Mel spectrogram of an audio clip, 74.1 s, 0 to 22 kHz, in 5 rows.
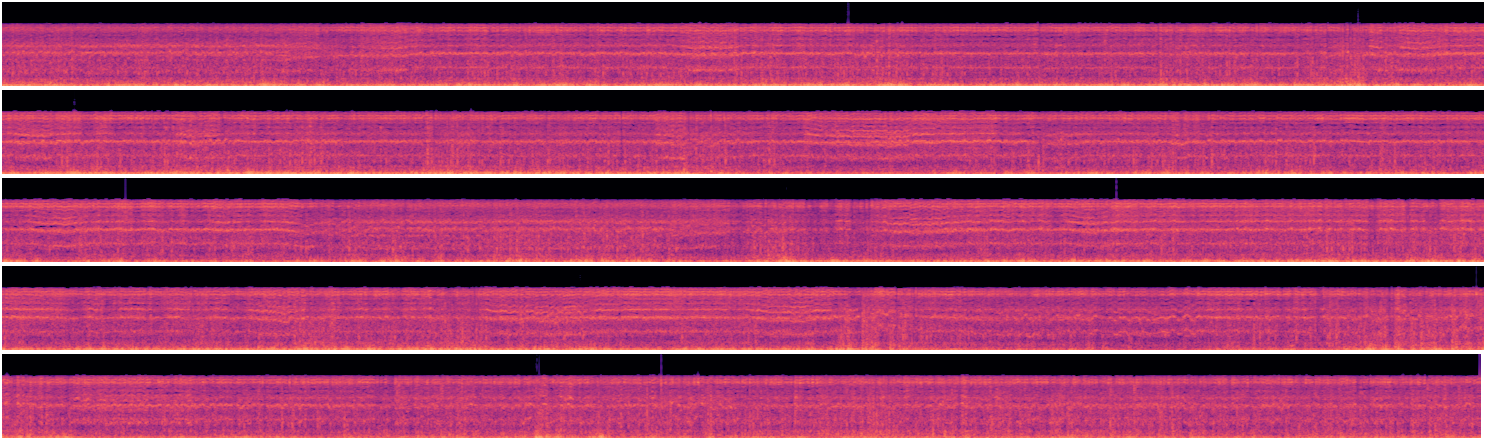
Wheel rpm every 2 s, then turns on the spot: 200, 200, 230, 230, 230, 230, 240, 220, 230, 230, 230, 220, 230, 230, 230, 230, 210, 190, 210, 230, 230, 240, 230, 230, 230, 220, 230, 230, 220, 230, 220, 230, 230, 230, 220, 230, 230.
none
